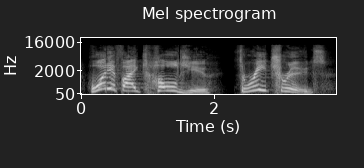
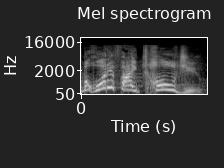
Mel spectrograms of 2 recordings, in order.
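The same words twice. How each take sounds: First: "what if I told you" drawn out very slowly; slow dramatic emphasis. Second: Said in the usual way. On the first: Shown as a demonstration. Preacher to congregation, slow dramatic build. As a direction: lean in and slow right down. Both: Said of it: "restated slower".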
